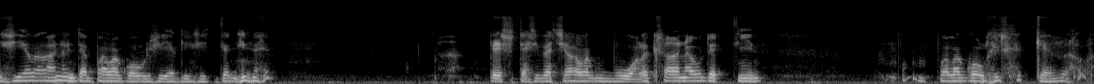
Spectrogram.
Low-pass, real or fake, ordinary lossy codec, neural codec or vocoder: 9.9 kHz; fake; none; vocoder, 22.05 kHz, 80 mel bands, WaveNeXt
